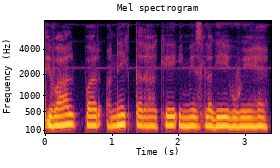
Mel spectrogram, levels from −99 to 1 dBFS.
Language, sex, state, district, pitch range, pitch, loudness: Hindi, female, Jharkhand, Ranchi, 175-190 Hz, 180 Hz, -16 LUFS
